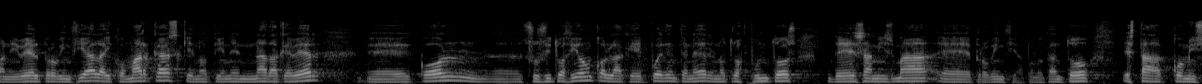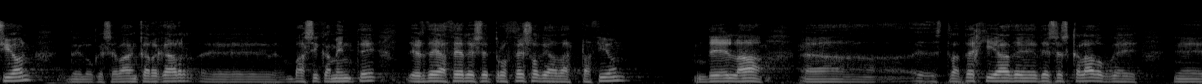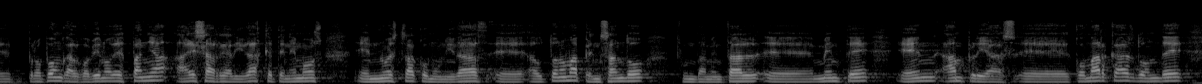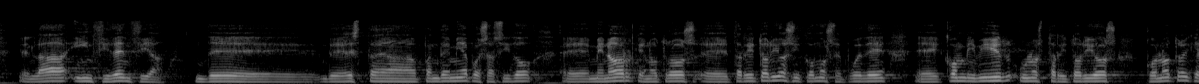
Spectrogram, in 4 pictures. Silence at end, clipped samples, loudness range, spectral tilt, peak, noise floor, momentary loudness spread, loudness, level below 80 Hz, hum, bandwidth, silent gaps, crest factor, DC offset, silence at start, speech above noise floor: 0 s; under 0.1%; 2 LU; -4 dB/octave; -16 dBFS; -69 dBFS; 12 LU; -37 LUFS; -72 dBFS; none; 8 kHz; none; 22 dB; under 0.1%; 0 s; 32 dB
